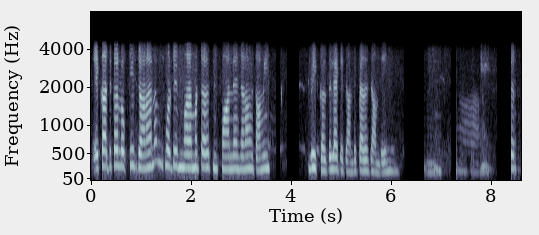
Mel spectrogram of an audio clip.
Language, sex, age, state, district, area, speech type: Punjabi, female, 30-45, Punjab, Kapurthala, rural, conversation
